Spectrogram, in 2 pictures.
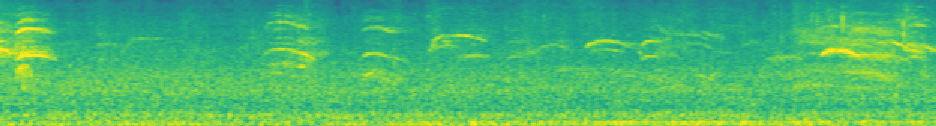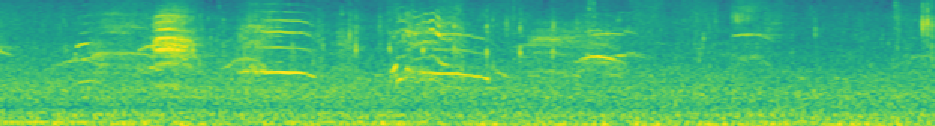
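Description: Birds calling over and over, many short arching calls overlapping, with a longer downward-slurred call a little after the middle, over a steady low rumble.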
